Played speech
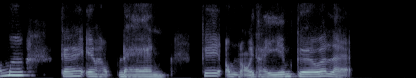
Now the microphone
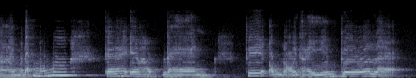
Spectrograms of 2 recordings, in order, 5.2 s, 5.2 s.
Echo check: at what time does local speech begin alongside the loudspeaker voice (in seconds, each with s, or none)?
none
